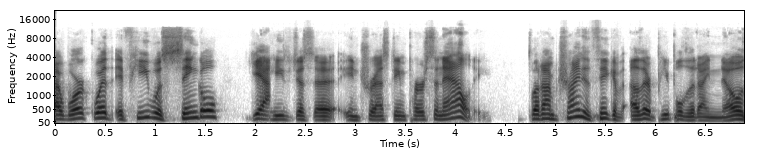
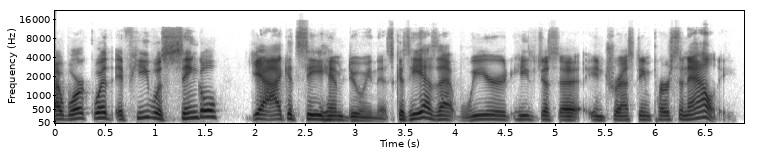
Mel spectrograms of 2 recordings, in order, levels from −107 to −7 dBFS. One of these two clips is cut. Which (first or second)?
first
